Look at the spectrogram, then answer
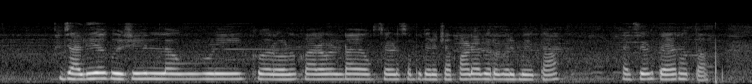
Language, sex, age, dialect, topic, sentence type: Marathi, female, 18-24, Southern Konkan, agriculture, statement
